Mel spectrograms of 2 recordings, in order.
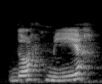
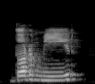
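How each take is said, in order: First: The final R is a French-style throaty R. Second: The final R is a Spanish-style tapped R. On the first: "o R pronunciado como em francês" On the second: "temos o R de espanhol"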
